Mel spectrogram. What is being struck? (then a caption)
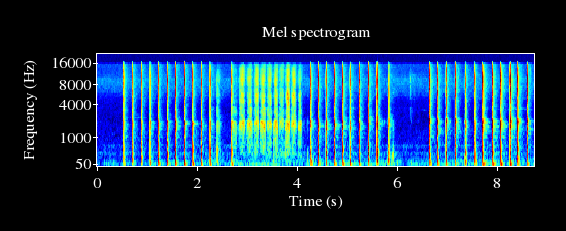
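Hard plastic phone bumper case tapped and scratched with fingernails. Long painted nails tap and scratch along the edge and rim of an empty, dark, hollow hard-plastic phone bumper case with button cutouts, held in the hand. There are quick runs of 34 crisp, clicky taps, broken up by a stretch of steady, hissy scratching and a short pause.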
